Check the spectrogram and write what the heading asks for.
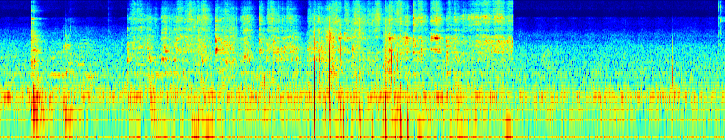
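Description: Wire whisk beating curd and water in a stainless-steel pot, its metal tines scraping and clicking against the pot. It runs for about five seconds, then stops.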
